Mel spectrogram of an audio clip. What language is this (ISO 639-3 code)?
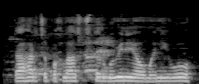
pus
